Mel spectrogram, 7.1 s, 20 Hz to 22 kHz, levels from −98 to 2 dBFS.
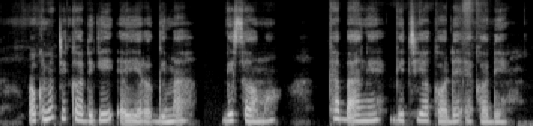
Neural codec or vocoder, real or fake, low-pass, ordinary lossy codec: vocoder, 44.1 kHz, 128 mel bands, Pupu-Vocoder; fake; none; none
